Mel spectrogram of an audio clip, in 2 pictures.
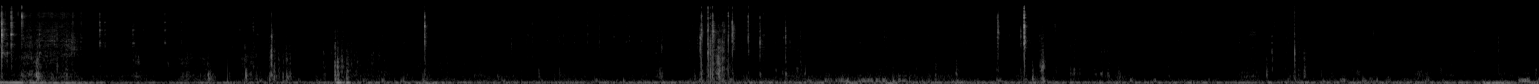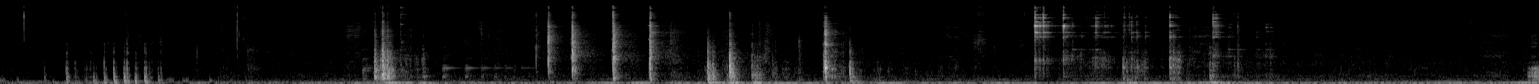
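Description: Metal clinks and knocks of hand tools, bolts and covers on a two-stroke KTM engine's crankcase as it is taken apart. They are sparse at first, then come in a busy run of sharp clinks in the second half.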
